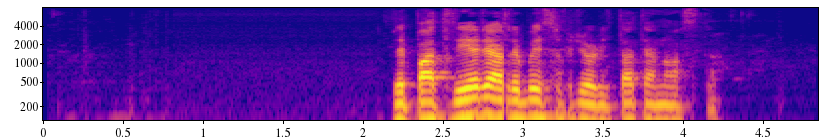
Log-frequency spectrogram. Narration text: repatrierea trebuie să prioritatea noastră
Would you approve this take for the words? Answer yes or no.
yes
